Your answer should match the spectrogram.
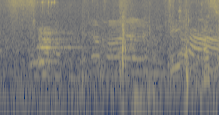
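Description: Faint voices of people talking in the background, with one short knock a little past the middle.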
